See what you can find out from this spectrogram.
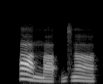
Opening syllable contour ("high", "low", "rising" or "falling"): falling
